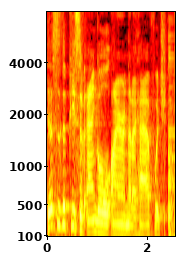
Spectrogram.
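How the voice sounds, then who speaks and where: Noticeable background noise sits behind the recording. A man talks at a medium pitch with ordinary pitch variation. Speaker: car DIY youtuber. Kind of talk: casual DIY tutorial narration. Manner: loud.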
